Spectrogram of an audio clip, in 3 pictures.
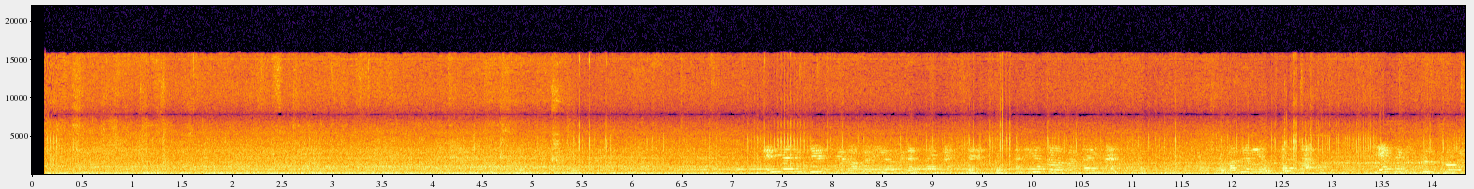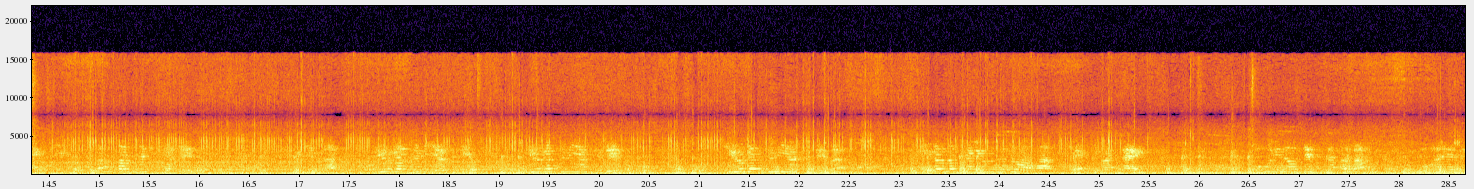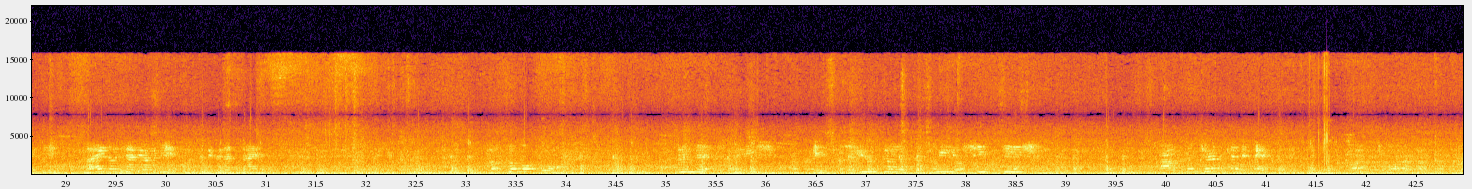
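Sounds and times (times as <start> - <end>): train running rumble: 0.1 - 42.9
person talking: 11.9 - 16.1, 21.2 - 22.6, 23.2 - 25.6, 26.5 - 31.0.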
